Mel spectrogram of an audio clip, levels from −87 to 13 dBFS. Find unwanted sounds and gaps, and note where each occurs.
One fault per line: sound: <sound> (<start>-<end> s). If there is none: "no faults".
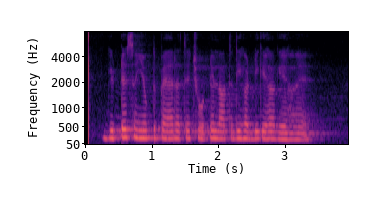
no faults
